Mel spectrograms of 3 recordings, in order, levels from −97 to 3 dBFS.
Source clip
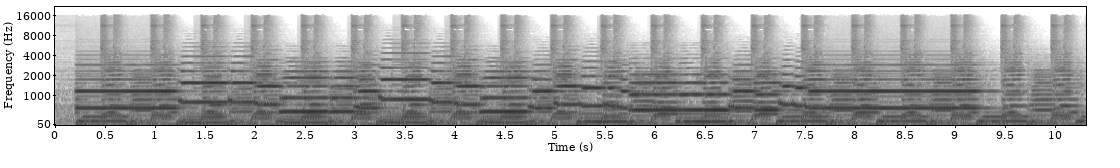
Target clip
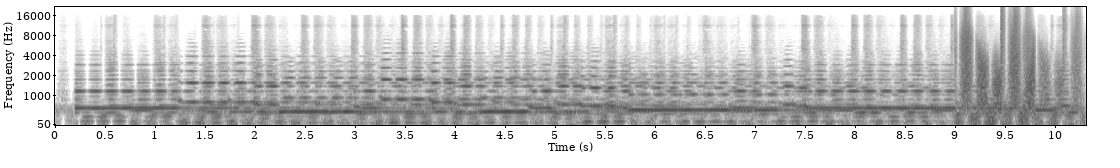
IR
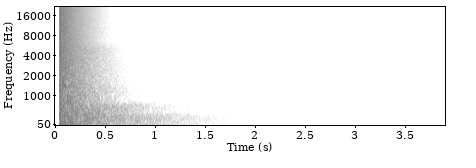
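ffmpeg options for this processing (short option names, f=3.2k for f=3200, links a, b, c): -filter_complex "[0:a]equalizer=f=500:t=o:w=0.59:g=14,acompressor=threshold=-18dB:ratio=4,asplit=3[a][b][c];[a]afade=t=out:st=8.99:d=0.02[d];[b]aeval=exprs='0.251*sin(PI/2*10*val(0)/0.251)':c=same,afade=t=in:st=8.99:d=0.02,afade=t=out:st=9.79:d=0.02[e];[c]afade=t=in:st=9.79:d=0.02[f];[d][e][f]amix=inputs=3:normalize=0,acrossover=split=530[g][h];[g]aeval=exprs='val(0)*(1-1/2+1/2*cos(2*PI*6.2*n/s))':c=same[i];[h]aeval=exprs='val(0)*(1-1/2-1/2*cos(2*PI*6.2*n/s))':c=same[j];[i][j]amix=inputs=2:normalize=0,aecho=1:1:619|1238|1857|2476|3095|3714|4333:0.355|0.199|0.111|0.0623|0.0349|0.0195|0.0109,volume=-9dB"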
